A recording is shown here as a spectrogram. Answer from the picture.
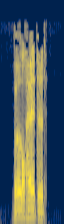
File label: "bullheaded", English; adjectives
